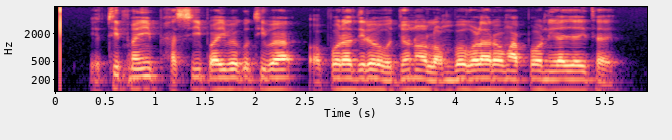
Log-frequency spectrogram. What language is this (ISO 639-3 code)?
ori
